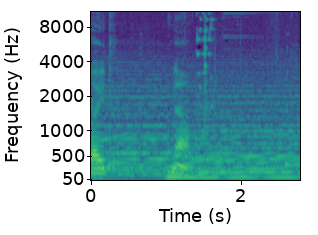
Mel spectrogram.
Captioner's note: beep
